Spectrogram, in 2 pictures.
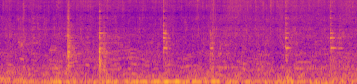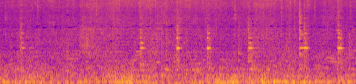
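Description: Oysters and egg sizzling in hot oil on a large flat pan, with two steel spatulas scraping and clinking against the metal as the omelette is turned. The clinks come in quick runs, mostly in the second half.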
